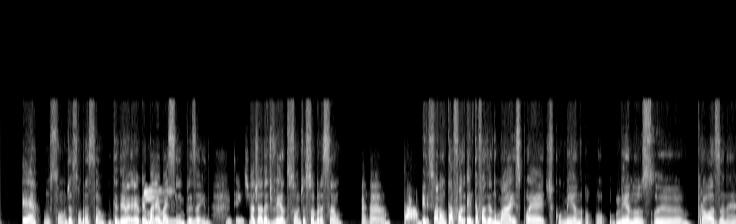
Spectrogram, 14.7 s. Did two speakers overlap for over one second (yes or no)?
yes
